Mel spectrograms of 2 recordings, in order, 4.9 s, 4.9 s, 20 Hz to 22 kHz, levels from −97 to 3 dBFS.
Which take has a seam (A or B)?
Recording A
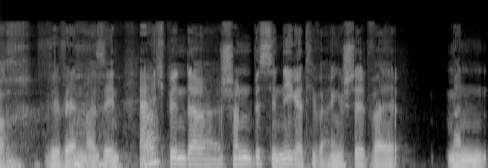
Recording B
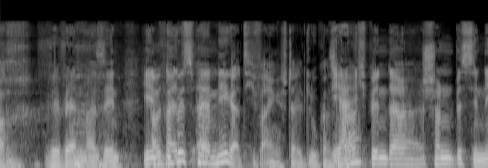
A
